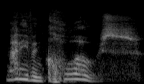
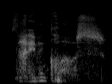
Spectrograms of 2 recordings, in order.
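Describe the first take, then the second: First: Higher and slower, leaning on NOT; slow down and hit "Not" hard; slow emphatic repeat. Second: Whispered aside. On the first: Preacher driving home the point to his congregation, slow and emphatic. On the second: Preacher to his congregation, a hushed whisper. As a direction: drop to a whisper, much softer. Preacher stressing the gap in debts. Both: Real, not acted.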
